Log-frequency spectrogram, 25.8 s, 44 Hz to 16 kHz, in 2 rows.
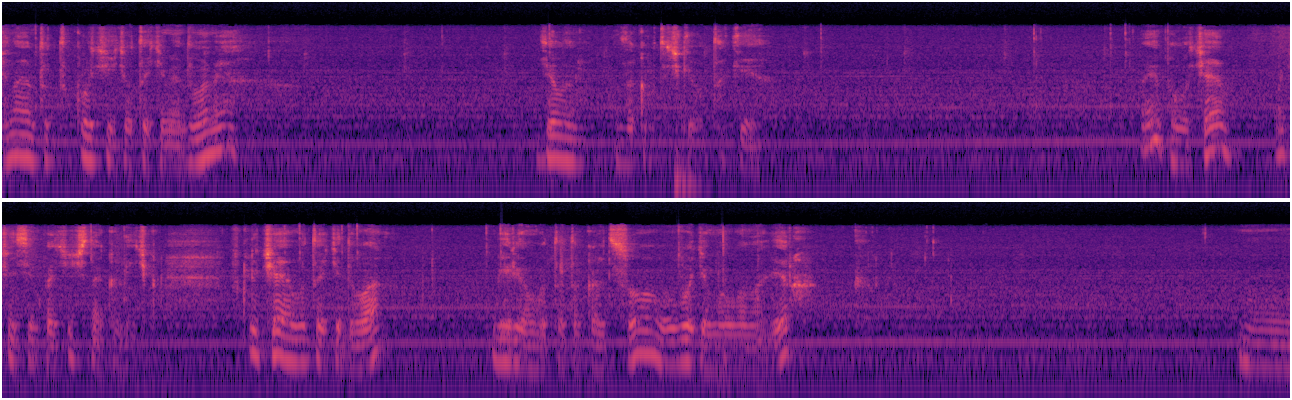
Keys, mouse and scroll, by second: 0.3-3.2 drag, 8.2-11.1 drag, 11.6-14.6 middle drag, 15.7 click, 16.2 click, 17.7 click, 19.1-19.7 middle drag.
